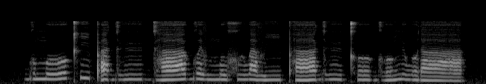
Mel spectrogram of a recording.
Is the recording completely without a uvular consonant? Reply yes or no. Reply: yes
